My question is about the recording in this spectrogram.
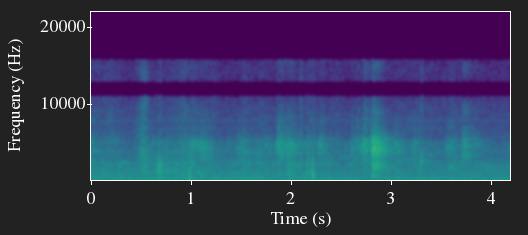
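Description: Light clicks and scrapes of fingertips and a small expanded bullet fragment on the stainless steel platform of a digital pocket scale as the fragment is picked up: a handful of short ticks spread out, with brief soft rustles.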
